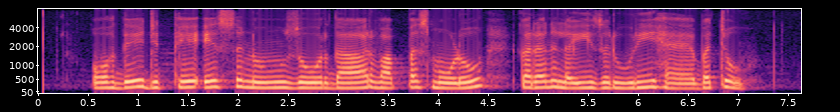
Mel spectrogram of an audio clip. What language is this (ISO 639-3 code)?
pan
